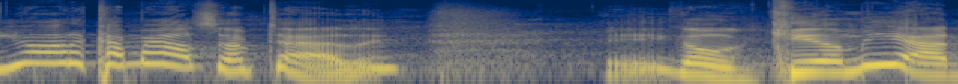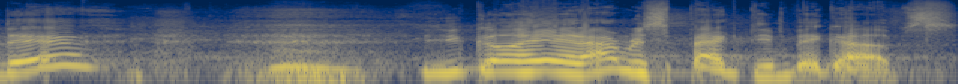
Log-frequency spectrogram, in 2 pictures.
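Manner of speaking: put-on a touch of Southern accent. Imitating his sister's daughter, who runs marathons: imitating a little Southern accent. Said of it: "little Southern accent".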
